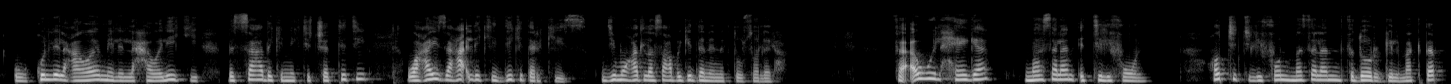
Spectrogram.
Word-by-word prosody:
وكل 170 +8 +2
العوامل 195 -1 +3
اللي 170 0 -1
حواليكِ 175 +2 -1 0.3
بتساعدِك 190 +1 0
إنِّك 175 0 -1
تتشتِّتي 180 +8 -4 0.4
وعايزة 210 +4 +4
عقلِك 215 -1 -1
يدّيكِ 200 +3 -3
تركيز، 150 -5 -7
دي 180 +4 0
معادلة 205 -1 +2
صعبة 190 -1 -1
جدًا 190 -1 0
إنِّك 155 -1 -4
توصلي 150 -1 -6
لها. - - -21 1.0
فأول 260 -1 +3
حاجة 230 +4 +1 0.3
مثلًا 215 +4 +3
التليفون، 180 -4 -1 0.6
حُطّي 245 +1 0
التليفون 200 0 -1
مثلًا 200 0 +2
في 190 0 -3
دُرج 185 -3 +2
المكتب 170 +6 -1
190 Hz, 115 wpm, -23 LUFS, 175-215 Hz, 1.0 s, وعايزة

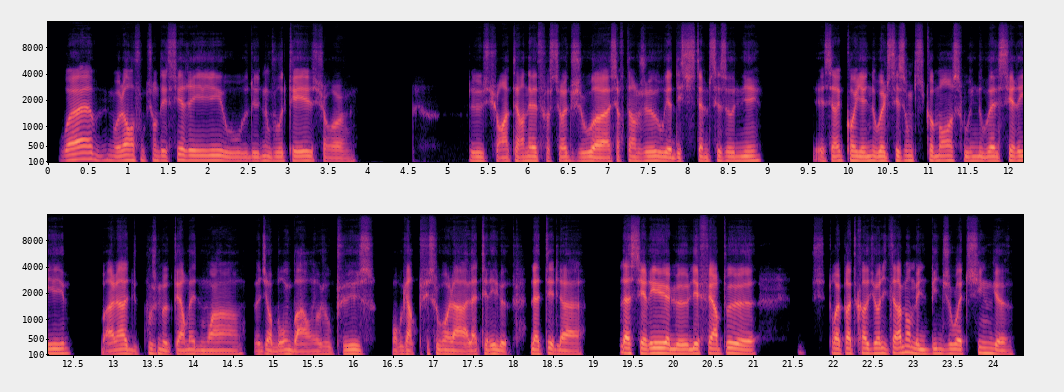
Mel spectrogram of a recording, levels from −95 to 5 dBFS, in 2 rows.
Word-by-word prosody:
Ouais, 155 +6 +3
mmh, 130 -1 -10
voilà, 120 +3 +1
en 135 - +1
fonction 130 +1 -9
des 125 0 -3
séries 130 -1 0
ou 110 -1 -4
des 110 0 -4
nouveautés 120 +1 0
sur 110 -4 -8
heu 95 0 -6 1.5
heu, 110 -1 -1
sur 105 +1 -5
internet, 115 +1 0
enfin - - -9
c'est - - -8
vrai 115 - 0
que 110 - -9
je 105 - -5
joue 110 +1 +2
à 105 0 +5
certains 115 0 -4
jeux 115 +2 +1
où 115 - +1
il - - +3
y - - +5
a - - +2
des 105 +1 -3
systèmes 105 +1 -4
saisonniers 120 +2 -2 0.7
et - - -6
c'est 115 - -3
vrai 120 - +1
que 120 - -11
quand 125 - +1
il 120 - +3
y - - +5
a - - +4
une 120 - +2
nouvelle 120 -1 +2
saison 125 +3 -2
qui - - -13
commence 125 -1 -2
ou 115 - -2
une 115 - -2
nouvelle 115 0 +1
série, 125 +2 +1 0.4
bah, 100 - 0
là 120 +1 +4
du 105 -3 -6
coup 125 - -7
je 120 0 -4
me 100 -3 0
permets 110 +2 -1
de 105 - -6
moi 105 +1 -2
de 95 - -5
dire: 100 +1 -1
«Bon 105 +4 -1
bah 95 -2 0
on 95 0 -5
joue 100 -1 -6
plus, 110 +1 -2 0.2
on 105 - -5
regarde 105 -1 -1
plus 115 - -8
souvent 115 -1 -1
la 100 -2 +2
la 100 0 +1
télé, 115 0 0
le 100 -3 0 0.3
la 115 -1 +5
té 130 +3 0
la 100 -2 0 0.5
la 135 -1 +7
série», 135 +1 +6
le 120 -1 +4
l'effet 125 +3 +3
un 120 - +5
peu, 140 +5 -2
heu, 115 -4 +4 0.7
je - - -19
pourrais 130 -2 +2
pas 130 -1 +3
traduire 130 +1 +1
littéralement, 140 +5 +2
mais 125 -3 +2
le 115 - +2
binge 120 0 -3
watching, 125 +2 0
heu, 105 0 -1
115 Hz, 225 wpm, -23 LUFS, 105-125 Hz, 1.5 s, la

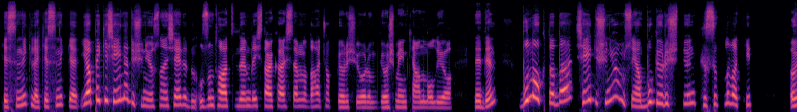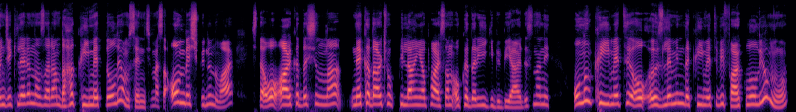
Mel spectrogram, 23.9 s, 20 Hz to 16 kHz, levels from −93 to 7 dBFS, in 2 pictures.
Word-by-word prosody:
Kesinlikle, 230 +3 -2
kesinlikle. 210 +1 -3
Ya, 330 +7 +8
peki 410 0 +2
şeyi 380 0 +1
ne 450 -1 -2
düşünüyorsun? 235 -6 -6
Hani 230 0 -4
şey 255 +2 0
dedin, 205 -7 -7
"Uzun 220 +6 -3
tatillerimde, 220 -1 0
işte, 225 0 -1
arkadaşlarımla 210 0 -1
daha 205 +2 -5
çok 210 -1 -17
görüşüyorum, 180 -1 -5
görüşme 180 +2 -3
imkânım 180 -1 -6
oluyor." 170 -1 -4 0.4
dedin. 200 - 0 0.4
Bu - - +4
noktada 385 -6 +4
şeyi 375 +5 -1
düşünüyor 375 +9 -3
musun? 280 - -4
Yani 200 0 -2
bu 355 - 0
görüştüğün 300 0 -3
kısıtlı 280 +5 -4
vakit 260 -1 -2 0.5
öncekilere 270 +5 +1
nazaran 260 -2 -2
daha 250 +9 +2
kıymetli 255 -1 +1
oluyor 320 +9 +1
mu - - -5
senin 190 -2 -3
için? 215 +6 -14
Mesela 215 -2 -4
15 310 -3 +3
günün 255 -3 -7
var. 185 - +1 0.3
İşte, - - +1
o 260 - +5
arkadaşınla 265 +1 +4
ne 265 +3 +5
kadar 280 -3 +5
çok 285 -2 -7
plan 255 -3 +3
yaparsan 250 -1 +1
o - - -2
kadar 235 -2 0
iyi 245 -2 -4
gibi 190 -5 -9
bir 195 - -5
yerdesin. 185 +9 -2
Hani 275 -2 -4 0.3
onun 335 +9 +4
kıymeti, 285 -2 +2
o 245 0 +3
özlemin 275 +6 +2
de 265 - +2
kıymeti 255 -1 -3
bir 290 - -2
farklı 235 +3 +3
oluyor 315 - +3
mu? - - -2
255 Hz, 170 wpm, -28 LUFS, 215-290 Hz, 0.5 s, Ya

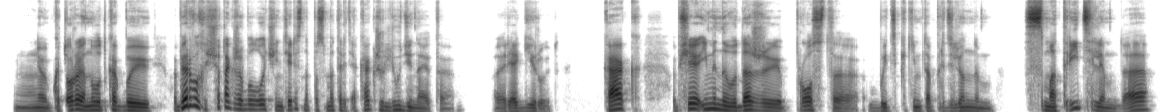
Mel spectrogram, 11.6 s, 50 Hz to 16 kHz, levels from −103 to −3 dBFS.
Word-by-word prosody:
м, 100 0 -7
которое, 140 +7 +1
ну, 130 +1 -1
вот 130 - -2
как 140 -3 -1
бы. 115 -3 +1 0.2
Во-первых, 250 +4 +4
ещё 210 - -6
также 175 -8 -1
было 150 0 -5
очень 150 -3 -5
интересно 140 +7 -5
посмотреть, 125 -1 -7
а - - -13
как 140 0 -7
же 130 - -7
люди 120 0 -6
на 95 -3 -7
это 85 0 -15 0.4
а 95 - -12
реагируют? 95 -4 -7 0.4
Как - - +4 0.3
вообще, 170 -1 +2
именно 155 -3 0
вот 120 -1 -1
даже 115 -6 +1
просто 100 -9 -2
быть 100 +2 -7
каким-то 110 -2 -8
определённым 105 -4 -8 0.3
смотрителем, 110 - +6
да. 135 +10 -1
115 Hz, 165 wpm, -25 LUFS, 100-140 Hz, 0.4 s, смотрителем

